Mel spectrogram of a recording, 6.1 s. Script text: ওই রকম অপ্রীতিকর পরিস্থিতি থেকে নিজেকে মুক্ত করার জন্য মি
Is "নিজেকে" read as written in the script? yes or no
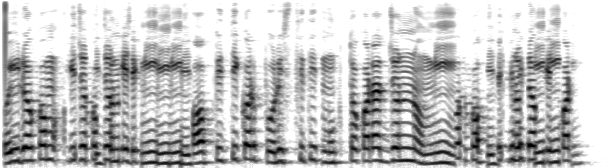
no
